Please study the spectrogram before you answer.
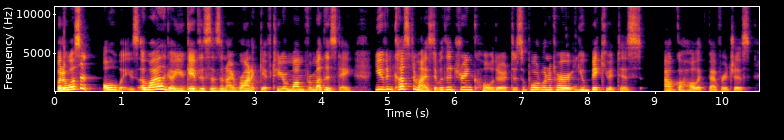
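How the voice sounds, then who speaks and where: A woman's voice: fairly high pitch, animated, fairly quick, darkish tone. A woman streamer reading a webcomic aloud, mixing dramatic narration with casual, chatty asides.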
